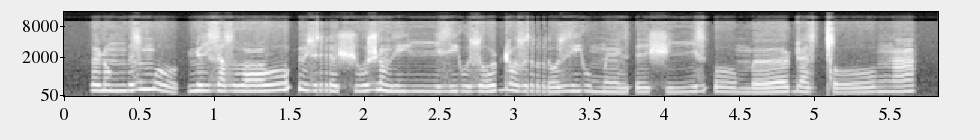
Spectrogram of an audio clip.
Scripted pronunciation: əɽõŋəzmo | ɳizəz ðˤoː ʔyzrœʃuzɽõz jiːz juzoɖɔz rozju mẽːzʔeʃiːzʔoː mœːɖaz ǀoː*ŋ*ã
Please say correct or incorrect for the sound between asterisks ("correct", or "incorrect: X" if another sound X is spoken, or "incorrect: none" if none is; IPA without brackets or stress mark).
correct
